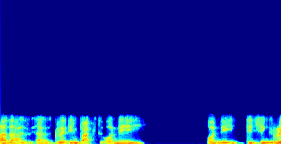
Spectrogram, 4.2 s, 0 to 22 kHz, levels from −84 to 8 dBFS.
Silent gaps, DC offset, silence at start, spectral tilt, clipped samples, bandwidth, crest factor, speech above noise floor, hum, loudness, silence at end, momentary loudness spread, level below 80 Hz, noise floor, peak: none; under 0.1%; 0 s; -11 dB/octave; under 0.1%; 4.6 kHz; 18 dB; 65 dB; none; -21 LUFS; 0 s; 7 LU; -56 dBFS; -84 dBFS; -2 dBFS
